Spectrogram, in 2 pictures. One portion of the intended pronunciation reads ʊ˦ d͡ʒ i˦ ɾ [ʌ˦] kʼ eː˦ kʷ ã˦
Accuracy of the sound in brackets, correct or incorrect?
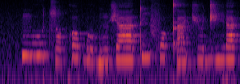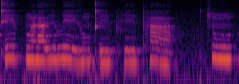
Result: incorrect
